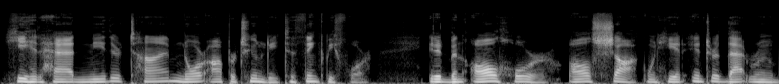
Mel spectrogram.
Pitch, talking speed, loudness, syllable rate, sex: 120 Hz, 175 wpm, -19 LUFS, 4.7 syllables/s, male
